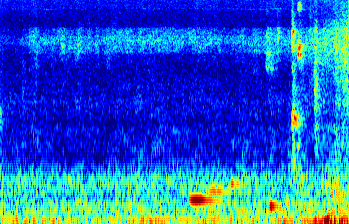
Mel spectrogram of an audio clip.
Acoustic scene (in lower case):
elevator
